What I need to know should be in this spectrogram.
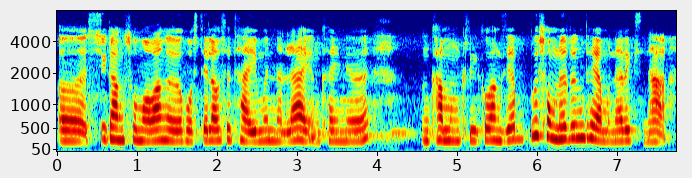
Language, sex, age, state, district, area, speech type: Bodo, female, 18-30, Assam, Kokrajhar, rural, spontaneous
